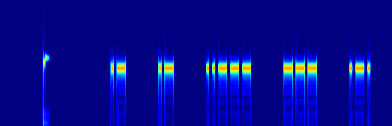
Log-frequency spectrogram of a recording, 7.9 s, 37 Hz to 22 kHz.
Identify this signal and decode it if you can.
Morse code, heard as a keyed tone, about 20 wpm, spaced as for 10 wpm, 700 Hz. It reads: AA2OR
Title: 095 Lesson 16g - Letter c - Call Signs 20wpm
